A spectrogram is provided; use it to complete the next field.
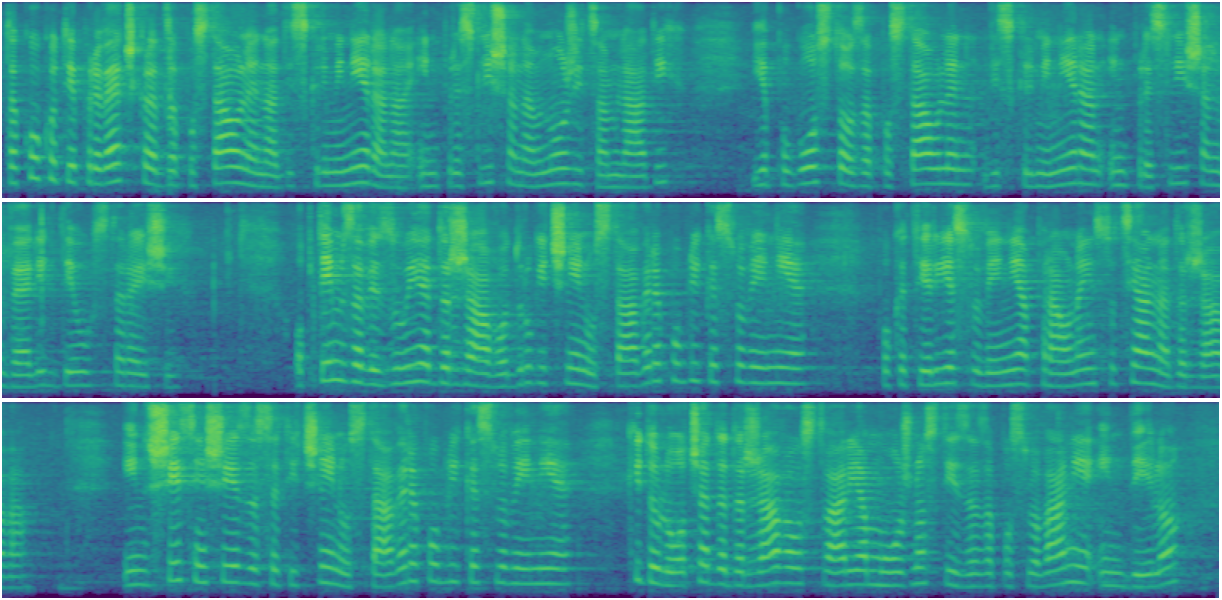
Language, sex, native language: Slovenian, female, Slovenian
